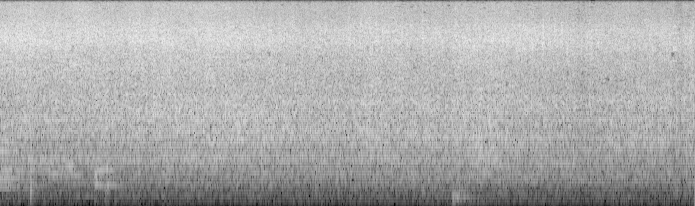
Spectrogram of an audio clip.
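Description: Lemon pieces frying in a hot kadai, giving off a loud, steady hiss of steam and sizzling.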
